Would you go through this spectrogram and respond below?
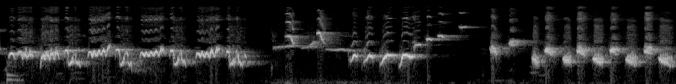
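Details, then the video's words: White-rumped shama, Kalimantan race, singing as a master song for songbird training: rolling fluty warbles, then thin rising high notes, then repeated dipping whistles in a lively varied sequence. "SUARA KICAUAN BURUNG MURAI BATU KALIMANTAN"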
